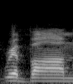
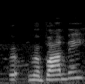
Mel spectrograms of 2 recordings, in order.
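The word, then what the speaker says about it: Ribombee: How do you pronounce that? Ribombay. Anyway, Rabombi? Yeah.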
